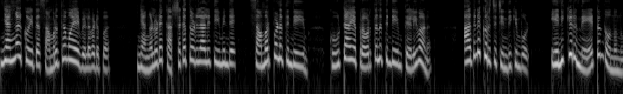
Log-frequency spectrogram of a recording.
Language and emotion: Malayalam, happy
